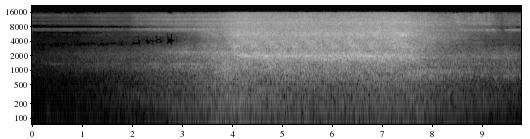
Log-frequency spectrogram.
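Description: PKP Intercity ED161 Dart electric multiple unit passing through at speed. Its running noise builds from faint, stays loud for about four seconds with a steady high tone, then fades as it goes away.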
